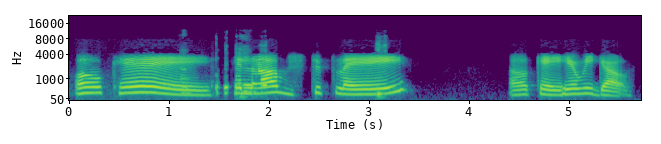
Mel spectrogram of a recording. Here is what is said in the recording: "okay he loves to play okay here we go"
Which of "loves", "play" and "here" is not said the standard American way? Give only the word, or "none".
none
